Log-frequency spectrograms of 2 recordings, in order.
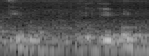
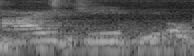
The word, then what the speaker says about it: Igbo: I-G-B-O. No. Or is it B-O? Yeah, There was a B. Yeah, there was a B. So, and then that's the Igbo. So the G is silent.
